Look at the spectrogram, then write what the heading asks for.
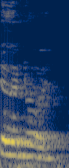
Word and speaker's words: Illinois: I think the S is silent. What do you mean? Illinois.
